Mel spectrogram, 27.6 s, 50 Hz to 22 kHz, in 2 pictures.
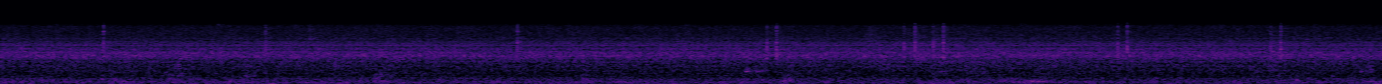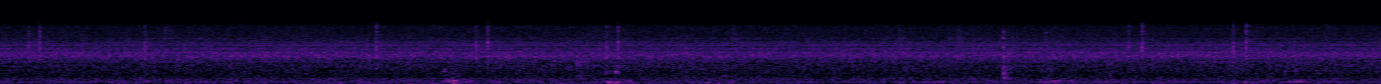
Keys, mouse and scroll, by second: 9.3 click, 11.1 click, 26.2 click.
